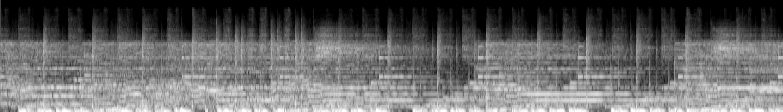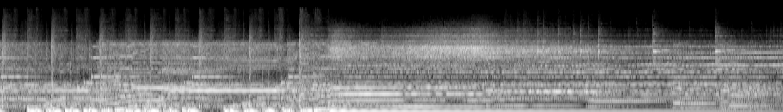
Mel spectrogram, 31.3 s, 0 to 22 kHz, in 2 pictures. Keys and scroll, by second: 0.0 space, 1.1 space, 4.6 super+space, 5.5 space, 7.4 space, 8.8 space, 9.4 alt+super+space, 10.0 space, 11.4 space, 12.0 space, 12.6 space, 13.2 space, 14.3-15.8 typing, 17.5 space, 18.2 super+z, 19.2 super+z, 21.1 super+[, 21.5 super+], 21.8 super+], 23.4 space, 25.3 space, 26.5 alt+super+space, 27.4-29.1 typing, 28.3 super+', 30.4 super+z, 31.1 super+z.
